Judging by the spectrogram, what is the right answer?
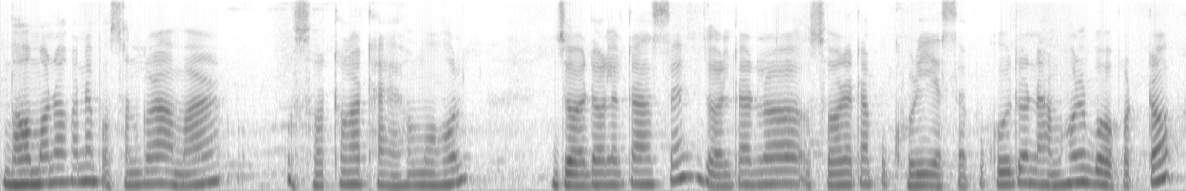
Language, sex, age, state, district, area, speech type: Assamese, female, 30-45, Assam, Sivasagar, rural, spontaneous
